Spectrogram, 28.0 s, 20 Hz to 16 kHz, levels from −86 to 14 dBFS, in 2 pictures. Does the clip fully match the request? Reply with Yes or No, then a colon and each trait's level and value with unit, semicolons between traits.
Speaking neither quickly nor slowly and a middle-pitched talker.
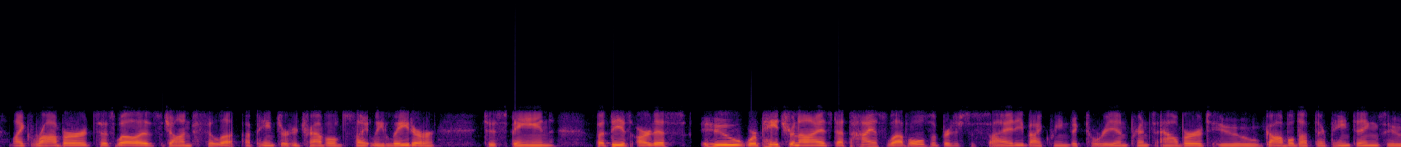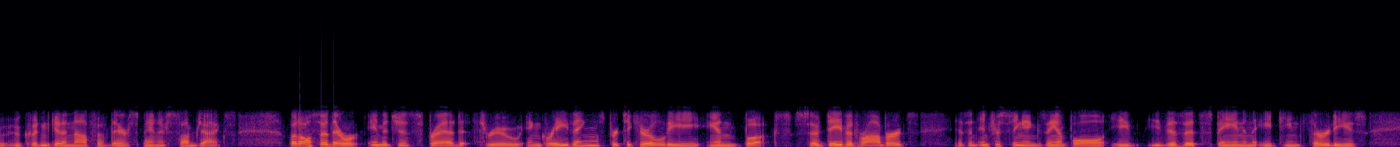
No: average, 155 wpm; low, 115 Hz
